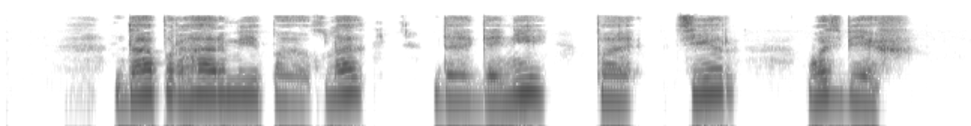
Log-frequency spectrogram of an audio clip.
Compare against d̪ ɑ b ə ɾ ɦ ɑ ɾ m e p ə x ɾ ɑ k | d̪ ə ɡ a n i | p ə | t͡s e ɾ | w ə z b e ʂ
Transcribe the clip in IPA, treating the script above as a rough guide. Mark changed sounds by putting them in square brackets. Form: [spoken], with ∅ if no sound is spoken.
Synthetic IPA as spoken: d̪ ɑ [p] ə ɾ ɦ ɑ ɾ m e p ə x [l] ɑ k | d̪ ə ɡ a n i | p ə | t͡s e ɾ | w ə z b e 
